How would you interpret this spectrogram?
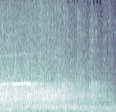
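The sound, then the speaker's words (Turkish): An audience applauds steadily, a dense wash of many hands clapping at a fairly even level that fades slightly toward the end. No one speaks over it. “Bence başarı kesinlikle alkış oranıyla doğru orantılı değildir.”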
